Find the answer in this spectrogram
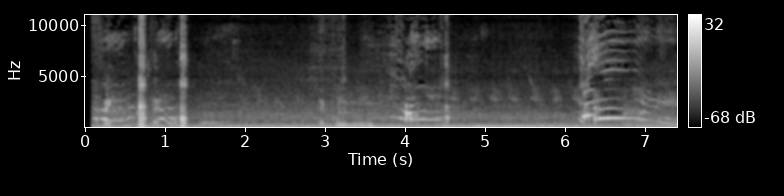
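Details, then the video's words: Puppy crying with thin, high whimpers that rise and fall, likened to a little pig, in short bursts with gaps between; a person speaks in Spanish nearby. "Puppy crying like a little pig"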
